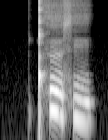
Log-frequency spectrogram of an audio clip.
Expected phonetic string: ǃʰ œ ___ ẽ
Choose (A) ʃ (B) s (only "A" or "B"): B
